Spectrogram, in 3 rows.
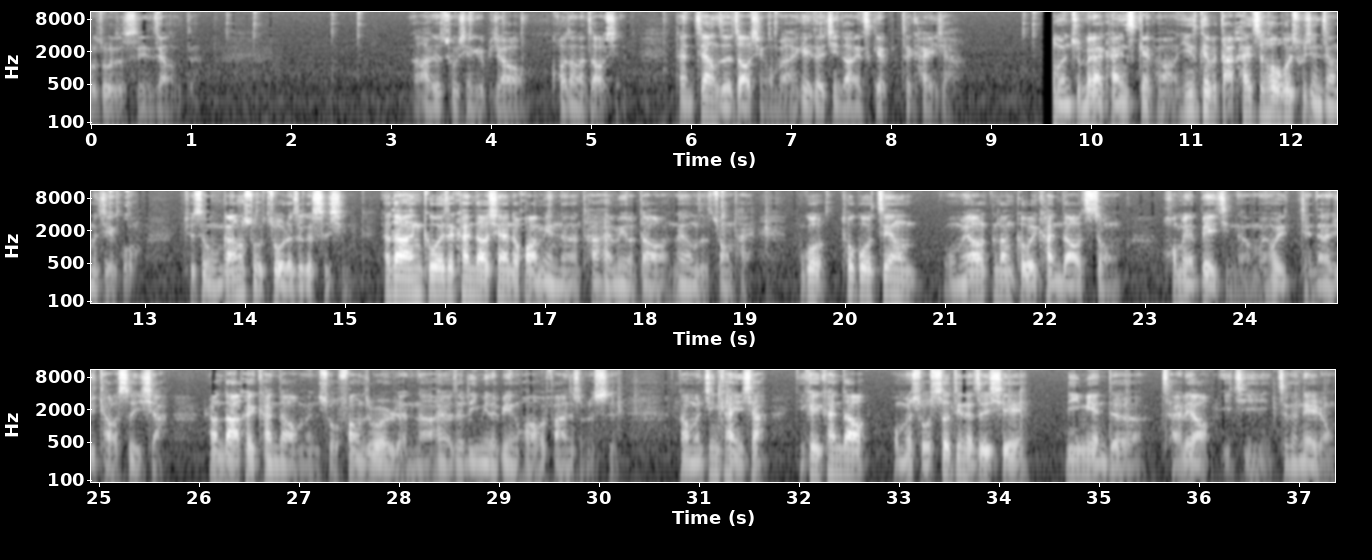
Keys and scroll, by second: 15.4 shift+a, 16.0 shift+a, 19.1 d, 31.2 q, 33.5 a, 34.0 s, 34.2 a, 37.1 a.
